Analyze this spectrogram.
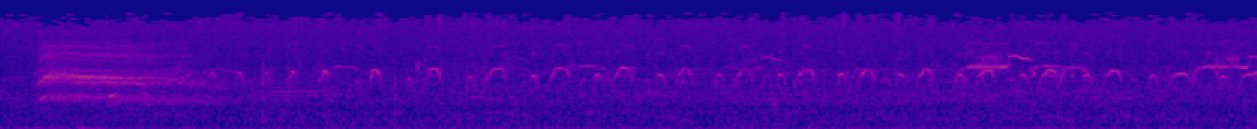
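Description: A flock of black-headed gulls calling: many short, overlapping cries that rise and fall in pitch, with one louder, harsher call just after the start.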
